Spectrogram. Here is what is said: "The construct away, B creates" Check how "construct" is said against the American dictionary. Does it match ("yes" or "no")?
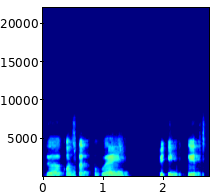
no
